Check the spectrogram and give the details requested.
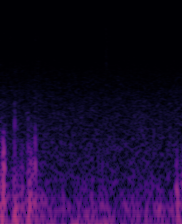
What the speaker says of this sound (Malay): So, angin dia memang kuat.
